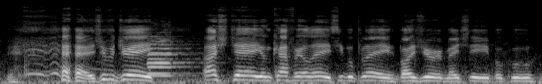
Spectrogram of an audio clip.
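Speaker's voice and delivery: hammed-up tourist French accent; horrible French. Vlogger showing off his little French to Canadian viewers, in hammy French. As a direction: order a café au lait in bad French. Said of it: "my horrible French".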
